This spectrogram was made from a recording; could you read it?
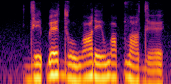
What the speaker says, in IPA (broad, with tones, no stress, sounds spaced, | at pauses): d e˨ ɓ ɛ˦ d o˨ w ɑ˦ ɾ e˨˦ w ɑ˦ b ðˤ ɛ˨ d ɛ˨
